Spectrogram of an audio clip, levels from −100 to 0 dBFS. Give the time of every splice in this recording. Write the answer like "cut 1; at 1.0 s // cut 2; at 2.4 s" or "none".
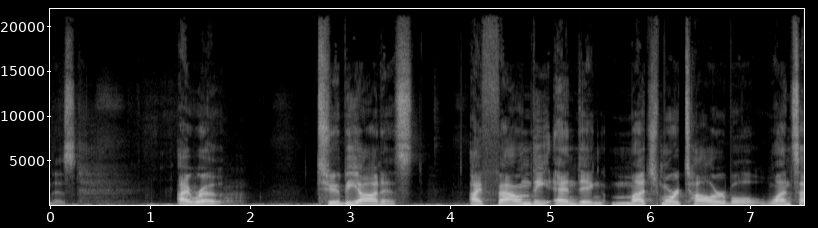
none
